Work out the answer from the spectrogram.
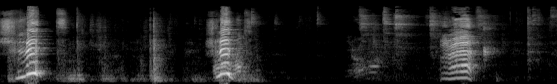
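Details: A pet macaw talks in Norwegian with harsh, throaty, human-like words such as 'nei', 'slutt slutt', 'ikke bite' and 'vær så god'. The loud short phrases come about two seconds apart, with softer voices and household noise between.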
